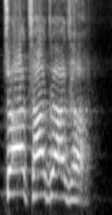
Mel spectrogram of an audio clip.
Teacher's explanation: स्पर्श तो है ही साथ में स्पर्श संघर्ष भी है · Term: स्पर्श संघर्षी व्यंजन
